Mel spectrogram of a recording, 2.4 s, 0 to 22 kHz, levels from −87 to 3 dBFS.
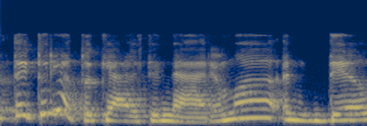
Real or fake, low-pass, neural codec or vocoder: real; 7.2 kHz; none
